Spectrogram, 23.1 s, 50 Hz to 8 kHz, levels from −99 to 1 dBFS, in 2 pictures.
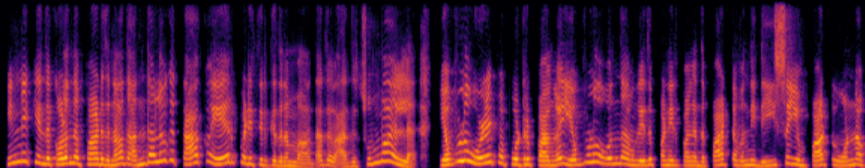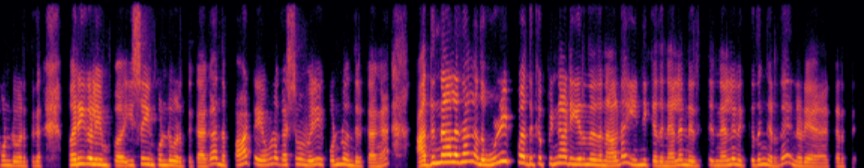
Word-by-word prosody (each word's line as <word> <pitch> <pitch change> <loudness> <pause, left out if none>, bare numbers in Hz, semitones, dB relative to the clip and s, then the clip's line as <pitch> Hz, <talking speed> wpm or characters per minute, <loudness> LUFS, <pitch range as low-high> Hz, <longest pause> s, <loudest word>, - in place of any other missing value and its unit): இன்னைக்கு 370 +2 -2
இந்த 270 -1 +4
கொழந்தை 290 +3 +5
பாடுதுன்னா, 255 -3 +2
அது 275 - -2
அந்த 265 +9 -1
அளவுக்கு 435 +3 -1 0.2
தாக்கம் 345 +3 -1
ஏற்படுத்தியிருக்குது 250 - -3
நம்ம 185 -2 -4 0.2
அதாவது, 225 +9 -5 0.2
அது 175 +2 -7
சும்மா 335 +10 -1
இல்ல. 195 -7 +1 0.5
எவ்வளோ 420 - +3
உழைப்ப 325 +1 +3
போட்டிருப்பாங்க, 240 -4 +2 0.3
எவ்வளோ 350 +9 -3 0.2
வந்து 285 +1 -1
அவுங்க 225 -3 -3
இது 250 - -1
பண்ணியிருப்பாங்க, 210 -2 -3
இந்த 195 - -3
பாட்டை 235 0 -1
வந்து 225 +2 -2
இந்த 185 0 -4
இசையும், 240 -3 -2
பாட்டும் 220 -1 +1
ஒண்ணா 245 +3 0
கொண்டு 210 -2 -3
வர்றதுக்கு. 190 +1 -7 0.4
வரிகளையும் 250 -4 +5
ப 200 0 +2
இசையும் 255 -1 -1
கொண்டுவர்றதுக்காக. 185 -4 -1
அந்த 215 -3 -2
பாட்டை 290 +2 +1
எவ்வளோ 275 +3 -3
கஷ்டமா 240 +1 -4
வெளிய 250 +3 0
கொண்டு 250 +3 -1
வந்திருக்காங்க. 180 -4 -3 0.6
அதுனால 350 +8 +7
தாங்க, 390 -2 +1
அந்த 235 - +5
உழைப்பு 400 +1 +1
அதுக்கு 275 +1 -3
பின்னாடி 285 -1 +1
இருந்ததனால 225 -5 0
தான், 320 -6 -2
இன்னைக்கு 225 -3 -2
அது 195 - -3
நில 225 +4 0
நிறுத் 205 +1 -6
நில 230 +5 +1
நிக்குதுங்கிறது 220 +5 -4 0.4
என்னுடைய 180 -4 -2 0.3
கருத்து. 175 -1 -12
240 Hz, 150 wpm, -23 LUFS, 210-285 Hz, 0.6 s, அதுனால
